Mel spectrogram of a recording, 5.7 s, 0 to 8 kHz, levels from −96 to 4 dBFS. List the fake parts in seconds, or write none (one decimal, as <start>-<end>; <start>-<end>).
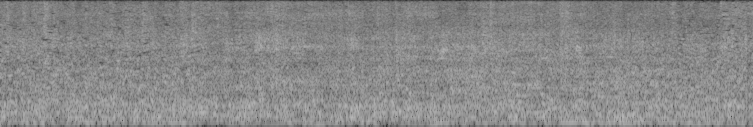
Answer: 1.5-4.9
